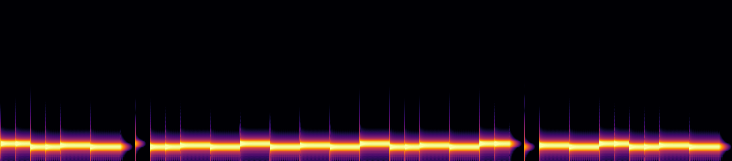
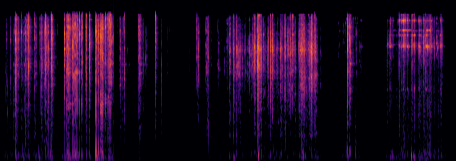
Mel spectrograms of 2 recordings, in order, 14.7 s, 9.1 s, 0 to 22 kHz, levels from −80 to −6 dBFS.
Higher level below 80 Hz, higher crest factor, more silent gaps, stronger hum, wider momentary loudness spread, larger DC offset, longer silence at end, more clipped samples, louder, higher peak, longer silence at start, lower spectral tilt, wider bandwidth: first, -62 dBFS vs -72 dBFS; second, 8 dB vs 28 dB; second, 2.93-2.99 s, 10.71-10.77 s vs 6.44-6.62 s, 6.68-6.74 s, 7.24-7.70 s; neither; second, 2 LU vs 18 LU; neither; about the same, 0.2 s vs 0.3 s; neither; first, -10 LUFS vs -24 LUFS; about the same, 0 dBFS vs -2 dBFS; second, 0 s vs 0.25 s; first, -16 dB/octave vs 3.5 dB/octave; second, 0.6 kHz vs 17 kHz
